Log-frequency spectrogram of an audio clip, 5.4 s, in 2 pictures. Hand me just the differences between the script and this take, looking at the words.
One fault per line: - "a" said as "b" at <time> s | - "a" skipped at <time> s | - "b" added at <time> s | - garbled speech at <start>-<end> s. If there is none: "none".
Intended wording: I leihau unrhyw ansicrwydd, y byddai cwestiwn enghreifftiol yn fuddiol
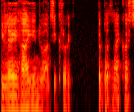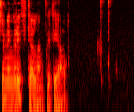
none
